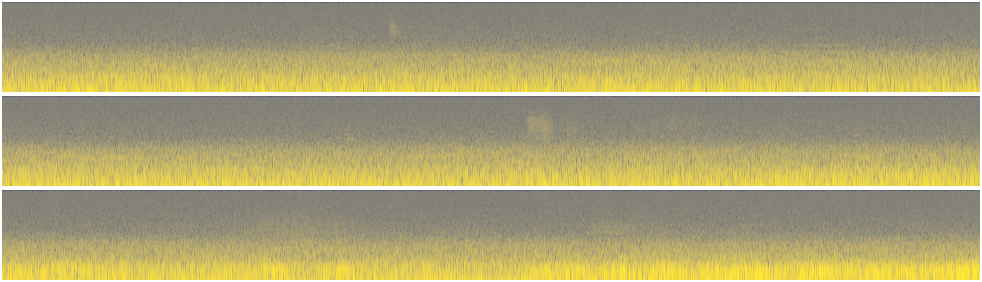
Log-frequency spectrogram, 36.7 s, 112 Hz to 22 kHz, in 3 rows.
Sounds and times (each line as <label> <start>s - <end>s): motorway a100 in the background 0.0s - 36.6s
windy 0.0s - 36.6s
